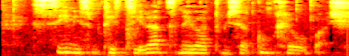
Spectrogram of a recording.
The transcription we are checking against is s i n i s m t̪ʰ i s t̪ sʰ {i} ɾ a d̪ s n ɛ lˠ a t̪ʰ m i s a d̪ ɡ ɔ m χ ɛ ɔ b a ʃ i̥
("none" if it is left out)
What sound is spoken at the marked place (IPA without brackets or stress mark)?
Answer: i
